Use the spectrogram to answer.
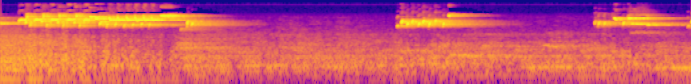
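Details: European goldfinch performing Moroccan Wedani trills: a long burst of bright, fast twitters, then silence, then two shorter high bursts of rippling notes about three seconds apart.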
